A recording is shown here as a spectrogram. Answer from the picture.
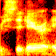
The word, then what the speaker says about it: Sedera: So if you can figure out ways to reduce that healthcare care bill through the Caris Group, through Sedera, and it's spell it for us, S-E-D-E-R-A.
